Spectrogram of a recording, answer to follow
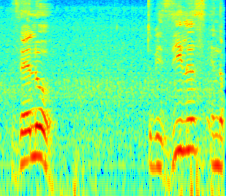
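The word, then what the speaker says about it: ζηλόω: Therefore, Strong's definition for this Greek word, which is pronounced zelo, to be zealous in the pursuit of good, to desire earnestly, or to strive after.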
